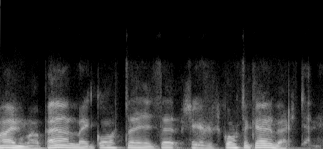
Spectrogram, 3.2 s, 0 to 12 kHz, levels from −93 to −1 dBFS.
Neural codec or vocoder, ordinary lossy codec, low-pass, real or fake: codec, 16 kHz, 2 kbps, X-Codec, HuBERT features, trained on general audio; Opus, 24 kbps; 7.2 kHz; fake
